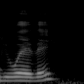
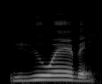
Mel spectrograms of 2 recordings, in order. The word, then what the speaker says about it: llueve: Do you remember how to pronounce the double L in llueve? Yeah, let's go back. So, llueve. If you cannot say the double L, think the double L as a Y.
